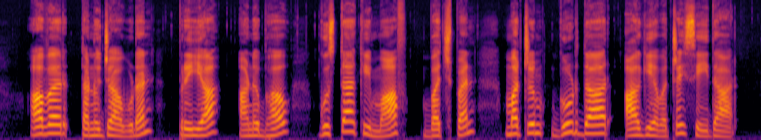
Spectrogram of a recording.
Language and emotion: Tamil, neutral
